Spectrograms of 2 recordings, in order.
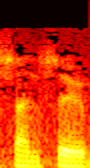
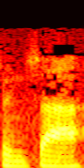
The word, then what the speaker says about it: Sun Tzu: You may mispronounce it as Sun Tzu, but it's Sun Tzu.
